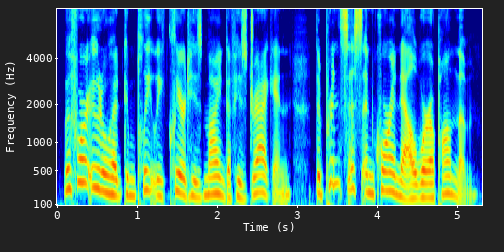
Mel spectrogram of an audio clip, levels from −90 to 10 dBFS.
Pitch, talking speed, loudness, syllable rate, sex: 210 Hz, 190 wpm, -18 LUFS, 6.3 syllables/s, female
